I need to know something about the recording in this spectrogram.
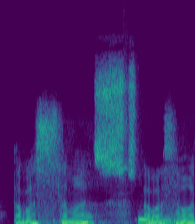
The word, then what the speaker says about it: তাবাসসুম: তাবাসসামা থেকে তাবাসসুমুন হলো মূল শব্দটা, কিন্তু যেহেতু আমরা ওয়াকফ করার সময় বা নামের সময় আমরা আর শেষের উন বা উচ্চারণ করি না, আমরা সুকুন ধরে পড়ি, তো সেজন্যই আমাদের নামটা হয়ে গেছে তাবাসসুম, সিস্টার তাবাসসুম। দারুণ সুন্দর একটা নাম আপনার।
